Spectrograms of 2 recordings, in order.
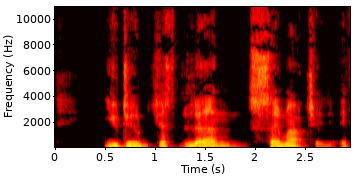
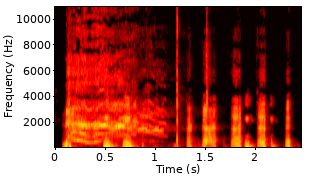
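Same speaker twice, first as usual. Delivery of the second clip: big laugh; 7 semitones higher than usual. Real, not acted. Punchline of his own story.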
